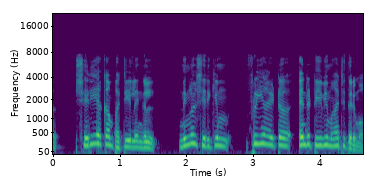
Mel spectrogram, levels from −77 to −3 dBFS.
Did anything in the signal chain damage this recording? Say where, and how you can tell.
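Yes: concealed Bluetooth headset packet loss on the headset-to-phone link. Between 0.64 and 0.69 s, lost stretches totalling 37.5 ms (longest 22.5 ms) are patched with repeated waveform, heard as a brief buzzy hold and then a warble. A single loss at 3.64 s is nearly hidden. Unlike a dropout, nothing falls silent.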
